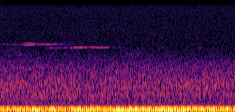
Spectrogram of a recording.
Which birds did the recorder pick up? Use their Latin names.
Poecile atricapillus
